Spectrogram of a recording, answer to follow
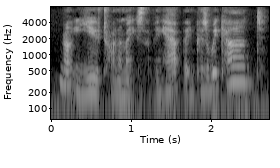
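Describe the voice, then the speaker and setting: A woman sharing a devotional message, reading scripture in a soft, prayerful way that often drops to a whisper. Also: medium pitch, big pitch swings, normal speed, slight background noise, rough recording. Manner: emotional, tearful at moments. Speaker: ministry leader sharing a prophetic word.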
